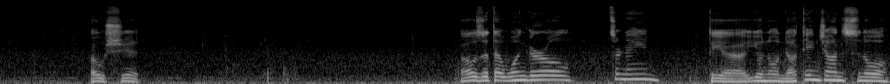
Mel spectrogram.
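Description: A second man answers in a low voice.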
